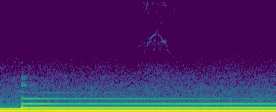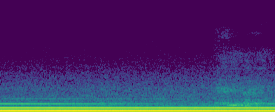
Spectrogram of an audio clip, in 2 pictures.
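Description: Quartz crystal singing bowl ringing with a strong, steady low hum and several pure overtones above it. About a quarter second in, a light tap of the mallet on the rim brings in higher overtones, which go on sustaining.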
